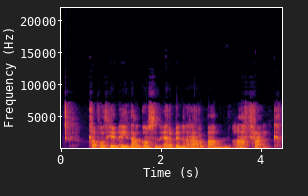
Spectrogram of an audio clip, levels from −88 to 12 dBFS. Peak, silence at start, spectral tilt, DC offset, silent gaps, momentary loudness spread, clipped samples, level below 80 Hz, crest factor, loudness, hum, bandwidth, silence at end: 0 dBFS; 0.05 s; -5.5 dB/octave; under 0.1%; none; 8 LU; under 0.1%; -50 dBFS; 16 dB; -15 LUFS; none; 7.6 kHz; 0 s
